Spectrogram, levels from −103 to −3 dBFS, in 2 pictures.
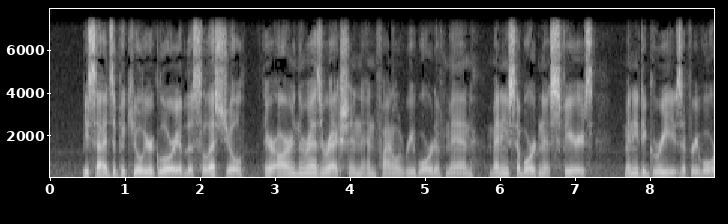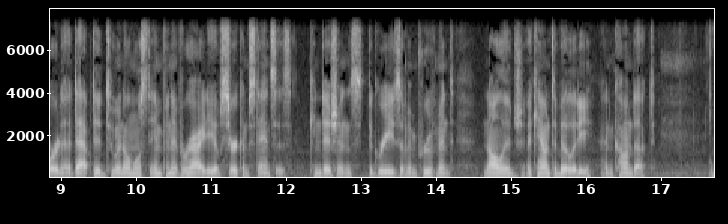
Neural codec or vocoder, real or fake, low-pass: none; real; 7.2 kHz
